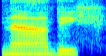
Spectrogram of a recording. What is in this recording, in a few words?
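"nádych", Slovak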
